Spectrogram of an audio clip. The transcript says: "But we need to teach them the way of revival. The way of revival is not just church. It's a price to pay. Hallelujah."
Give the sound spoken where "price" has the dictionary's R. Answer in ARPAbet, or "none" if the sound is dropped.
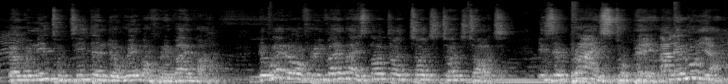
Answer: R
